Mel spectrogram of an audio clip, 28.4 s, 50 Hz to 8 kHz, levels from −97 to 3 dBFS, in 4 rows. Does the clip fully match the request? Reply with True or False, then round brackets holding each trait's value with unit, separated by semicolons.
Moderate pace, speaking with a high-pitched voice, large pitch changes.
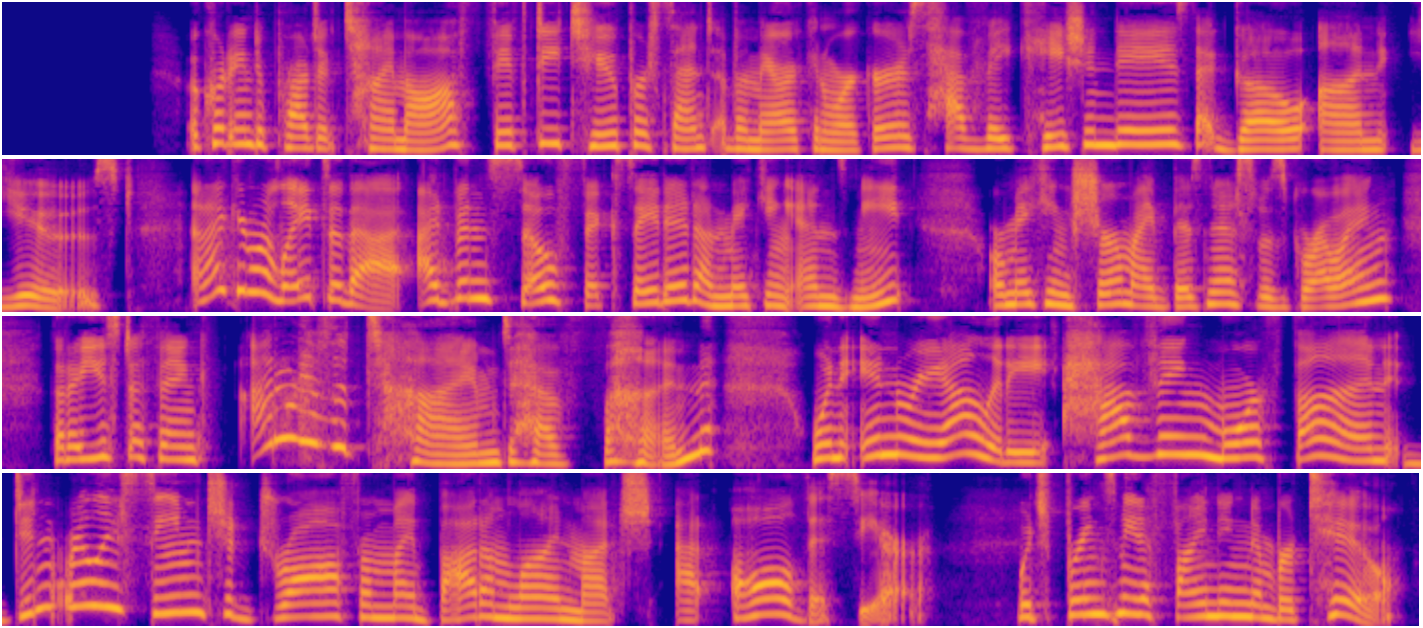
True (160 wpm; 240 Hz; 7.0 semitones)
